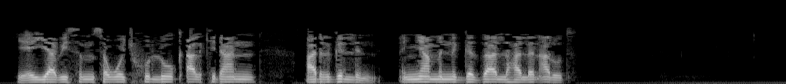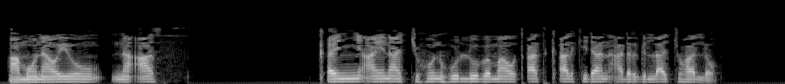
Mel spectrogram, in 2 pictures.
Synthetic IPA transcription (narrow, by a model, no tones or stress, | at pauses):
jɛʔɨjːaβesɨmsəwːo̞t͡ʃːhulːukʼalkʰid̪an | ad̪ɾɡɨlːɨn | ʔɨɲːamːɨnːɨɡəzːalːəɦalːənalut̪ʰ | ʔamo̞nawiwna̰ʔas | kʼəɲːʔa̰jnat͡ʃːɪɦunɦulːubəmawt̪ʼat̪kʼalkʰid̪ana̰d̪əɾɡɨlːat͡ʃːɪɦalːə̰hu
